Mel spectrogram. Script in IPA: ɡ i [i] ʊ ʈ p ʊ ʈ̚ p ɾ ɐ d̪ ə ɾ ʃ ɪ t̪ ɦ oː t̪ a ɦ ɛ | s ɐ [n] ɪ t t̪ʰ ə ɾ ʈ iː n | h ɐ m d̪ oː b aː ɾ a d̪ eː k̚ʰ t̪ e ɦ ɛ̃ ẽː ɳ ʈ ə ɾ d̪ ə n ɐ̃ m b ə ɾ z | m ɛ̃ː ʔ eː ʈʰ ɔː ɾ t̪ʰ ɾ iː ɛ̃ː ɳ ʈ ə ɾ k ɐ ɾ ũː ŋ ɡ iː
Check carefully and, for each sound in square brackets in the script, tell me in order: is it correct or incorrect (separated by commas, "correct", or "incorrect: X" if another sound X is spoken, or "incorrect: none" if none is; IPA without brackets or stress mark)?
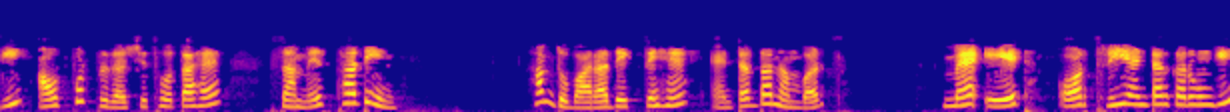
incorrect: a, incorrect: m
